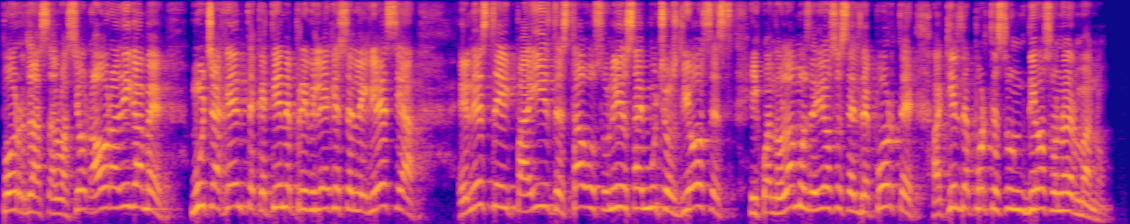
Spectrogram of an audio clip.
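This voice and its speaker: An extremely high-pitched, sharp male voice at a moderate pace preaches to a congregation in a church hall. The pastor calls out "hermano" to his brothers over and over.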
